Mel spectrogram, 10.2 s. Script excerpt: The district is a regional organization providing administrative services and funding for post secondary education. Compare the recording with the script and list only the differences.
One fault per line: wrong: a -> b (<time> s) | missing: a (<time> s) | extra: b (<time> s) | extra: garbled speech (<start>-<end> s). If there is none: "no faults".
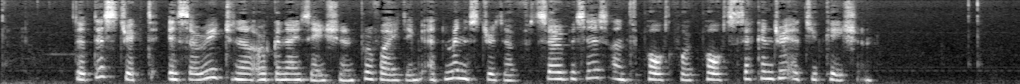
wrong: funding -> post (6.3 s)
